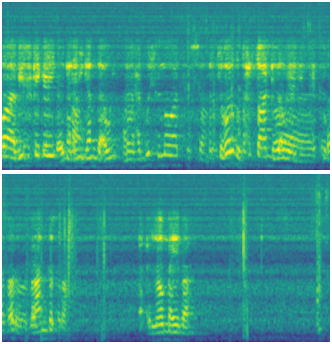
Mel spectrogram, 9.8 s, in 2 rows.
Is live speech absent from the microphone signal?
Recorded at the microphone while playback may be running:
Yes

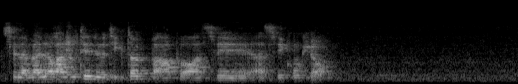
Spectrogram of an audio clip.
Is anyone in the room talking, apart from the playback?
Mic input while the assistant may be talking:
No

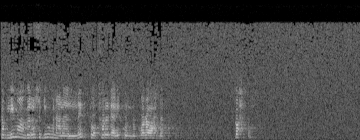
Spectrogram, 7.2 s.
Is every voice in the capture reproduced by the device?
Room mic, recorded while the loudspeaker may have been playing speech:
Yes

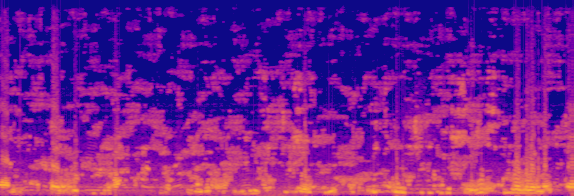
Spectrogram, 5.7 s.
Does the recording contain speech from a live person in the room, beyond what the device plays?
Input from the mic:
No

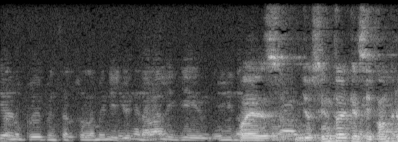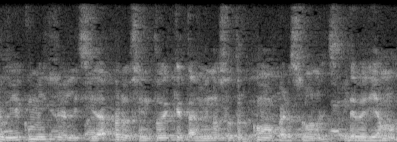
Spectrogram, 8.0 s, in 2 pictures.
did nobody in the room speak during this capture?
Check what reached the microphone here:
No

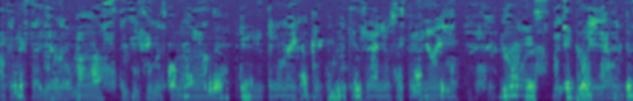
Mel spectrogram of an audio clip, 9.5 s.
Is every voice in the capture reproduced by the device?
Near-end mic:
Yes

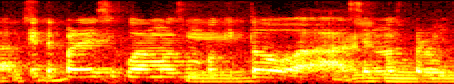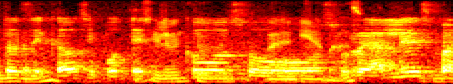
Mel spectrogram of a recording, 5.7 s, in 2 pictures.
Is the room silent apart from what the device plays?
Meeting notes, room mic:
No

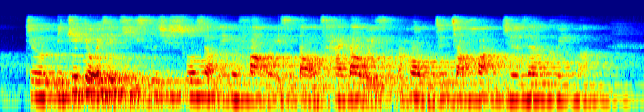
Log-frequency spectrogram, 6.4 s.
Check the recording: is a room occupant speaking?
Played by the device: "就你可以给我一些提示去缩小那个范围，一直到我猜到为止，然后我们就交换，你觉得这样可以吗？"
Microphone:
No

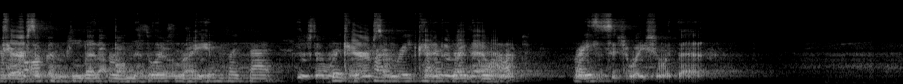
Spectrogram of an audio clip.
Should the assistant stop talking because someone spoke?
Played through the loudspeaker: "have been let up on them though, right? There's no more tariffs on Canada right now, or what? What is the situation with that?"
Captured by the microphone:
Yes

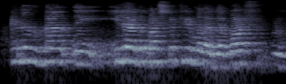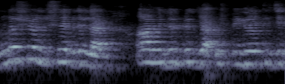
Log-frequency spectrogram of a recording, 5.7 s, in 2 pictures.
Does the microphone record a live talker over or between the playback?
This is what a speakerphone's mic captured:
No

